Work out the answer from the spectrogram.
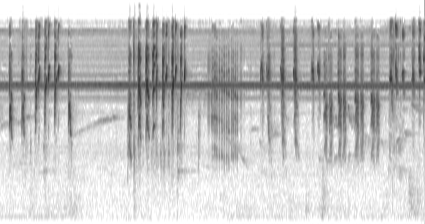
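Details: Long-tailed shrike song of quick high chips in irregular clusters, with a brief buzzy rasp and a faint rising whistle; a constant high-pitched tone persists in the background.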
